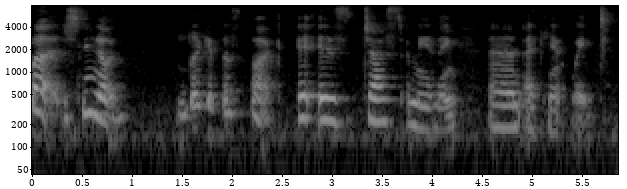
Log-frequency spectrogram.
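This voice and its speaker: A woman's voice swings very widely in pitch against noticeable background noise. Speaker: lifestyle vlogger. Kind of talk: casual haul video.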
